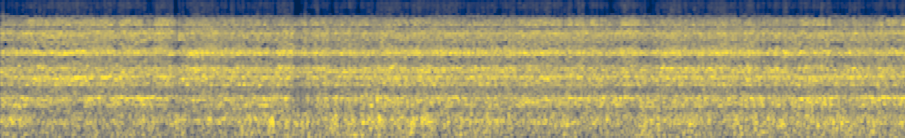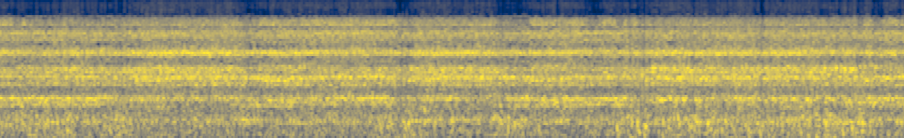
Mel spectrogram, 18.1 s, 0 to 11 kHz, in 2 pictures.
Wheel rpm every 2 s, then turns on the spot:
230, 230, 230, 230, 230, 230, 220, 220, 230.
none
